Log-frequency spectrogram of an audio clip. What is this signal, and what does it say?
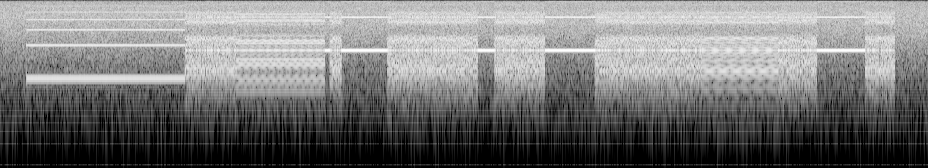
ZX Spectrum tape loading, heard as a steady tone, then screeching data, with tape hiss.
